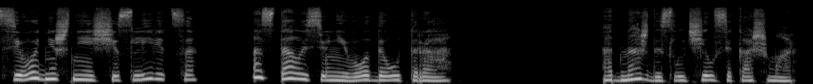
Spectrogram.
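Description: A woman narrates a first-person story in a quiet, confessional way. Her tone is mellow and warm, recorded dry and close with no room sound. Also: mid-range voice, dry recording.

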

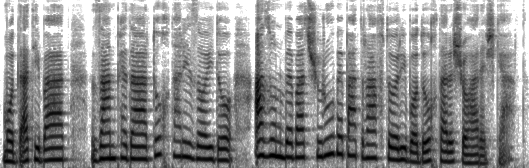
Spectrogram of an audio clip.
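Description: A woman reading a folk tale aloud as an audiobook narrator, in an expressive, soft-spoken storytelling manner. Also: mid-range voice.

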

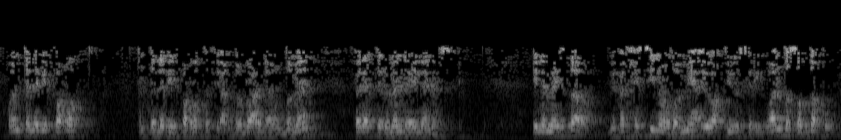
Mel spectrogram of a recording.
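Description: A man's voice: mid-range voice, slight background noise. A man teaching a classroom lesson on Quran commentary, explaining phrase by phrase and putting questions to his students. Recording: roomy, dull lo-fi recording.

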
